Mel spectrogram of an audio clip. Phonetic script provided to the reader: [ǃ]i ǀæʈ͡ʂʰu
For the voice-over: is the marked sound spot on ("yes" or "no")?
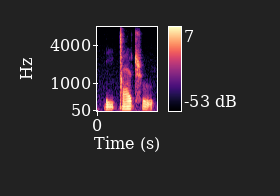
no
